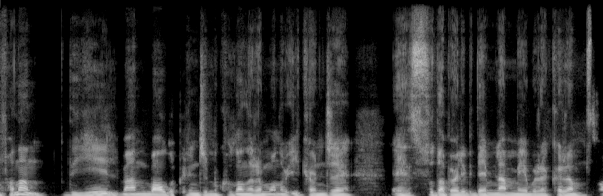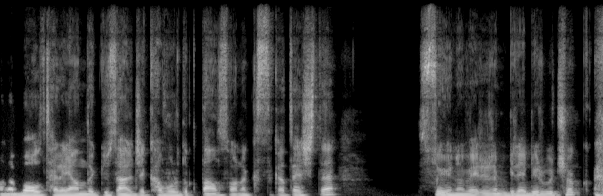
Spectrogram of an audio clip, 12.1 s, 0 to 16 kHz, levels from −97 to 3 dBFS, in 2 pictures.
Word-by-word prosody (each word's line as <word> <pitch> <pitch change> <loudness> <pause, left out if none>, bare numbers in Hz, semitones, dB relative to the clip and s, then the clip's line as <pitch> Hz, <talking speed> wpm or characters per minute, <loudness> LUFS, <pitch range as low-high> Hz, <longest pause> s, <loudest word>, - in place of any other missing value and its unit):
falan 105 - -1 0.2
değil. 100 +1 -1
Ben 95 +1 +1
baldo 95 -1 +3
pirincimi 95 0 -2
kullanırım. 95 -1 0
Onu 95 +3 -3
ilk 105 -2 -7
önce, 95 -1 0 0.4
eee, 90 -2 -2
suda, 95 +3 +2
böyle, 95 -1 +1
bir 95 - -6
demlenmeye 95 +1 +1
bırakırım. 95 -1 -1
Sonra 95 0 0
bol 100 0 +6
tereyağında 100 0 +2
güzelce 100 +2 0
kavurduktan 105 +2 -1
sonra 100 -1 -4
kısık - - -3
ateşte 105 +10 0 0.8
suyunu 100 -4 +2
veririm 110 0 -1
1'e 100 -1 +1
1,5. 125 +5 -2
100 Hz, 135 wpm, -24 LUFS, 95-105 Hz, 0.8 s, bol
